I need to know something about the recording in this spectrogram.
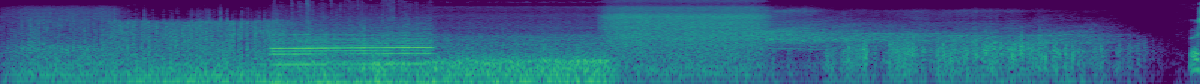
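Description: Four-cylinder Toyota sports cars accelerating hard down a runway in a drag race. About three seconds in, a loud, steady engine note at high revs holds for a second and a half. Around six seconds a brief rushing hiss comes in, and then the sound fades away.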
